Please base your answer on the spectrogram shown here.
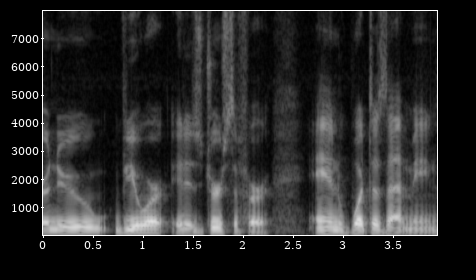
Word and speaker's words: Drewxcifer: new viewer, it is Drewxcifer. And what does that mean? So Drewxcifer essentially is just a nickname that my wife gave me. Rhymes with Lucifer, just a funny, silly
